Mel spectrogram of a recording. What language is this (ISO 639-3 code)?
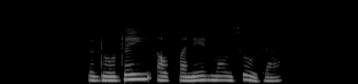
pus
